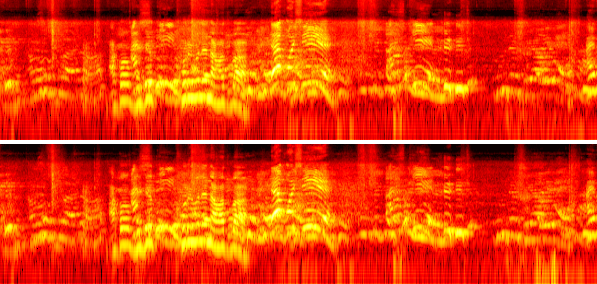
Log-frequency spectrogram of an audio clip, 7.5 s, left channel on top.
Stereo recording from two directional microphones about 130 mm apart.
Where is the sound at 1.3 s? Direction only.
10° right (ahead or behind).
